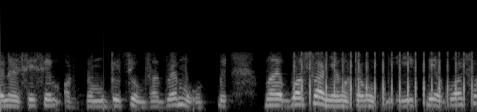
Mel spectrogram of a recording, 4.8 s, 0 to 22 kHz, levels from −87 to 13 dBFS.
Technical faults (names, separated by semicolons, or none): iLBC codec; lost iLBC frames; CD skip; train of clicks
